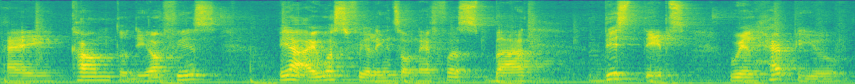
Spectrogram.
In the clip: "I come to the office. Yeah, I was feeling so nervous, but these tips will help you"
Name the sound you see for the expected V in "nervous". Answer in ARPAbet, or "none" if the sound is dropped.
F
